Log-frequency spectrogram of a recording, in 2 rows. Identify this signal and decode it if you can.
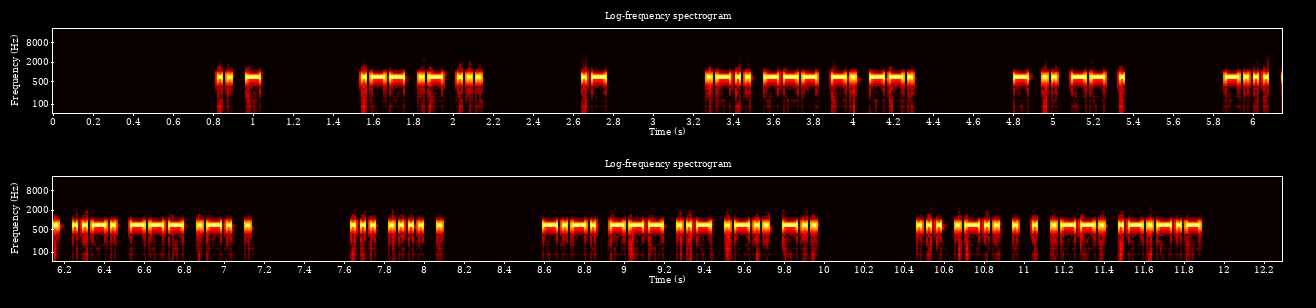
Morse code, heard as a keyed tone, about 50 wpm, 700 Hz. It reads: IT WAS A LONG TIME BEFORE SHE COULD SLEEP.
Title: 3x Word-Spacing - Sentences from Top 500 Words - 50wpm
